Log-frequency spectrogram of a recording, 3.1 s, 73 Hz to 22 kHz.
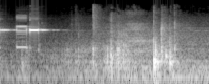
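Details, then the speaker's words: Home Trilogy ventilator caregiver training: short high-pitched electronic alarm beeps then handling noise, a circuit disconnect alarm from a loose line; the unit logs the last 20 alarms. "But it's telling you what's going on. You see we had that circuit disconnect?"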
